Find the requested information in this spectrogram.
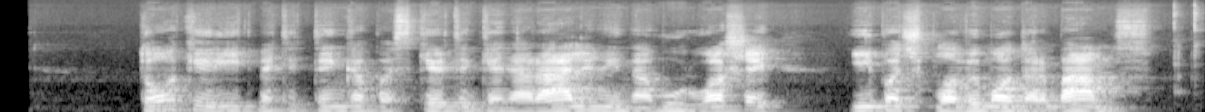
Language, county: Lithuanian, Klaipėda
